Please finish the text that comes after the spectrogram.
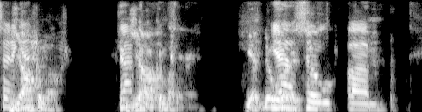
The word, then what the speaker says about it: Giacomo: How do I pronounce that again? Giacomo.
